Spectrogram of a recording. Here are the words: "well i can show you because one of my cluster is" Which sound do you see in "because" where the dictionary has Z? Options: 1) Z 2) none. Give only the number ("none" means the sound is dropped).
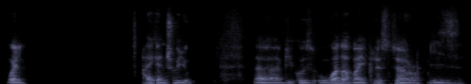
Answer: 1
